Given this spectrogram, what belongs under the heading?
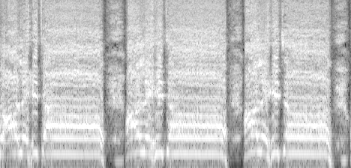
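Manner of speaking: slow, loud, high wail of each word; long mournful shouted cry; drawn-out shouted call. Acted. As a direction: call it out to the sky, stretched. Crying out to the sky.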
